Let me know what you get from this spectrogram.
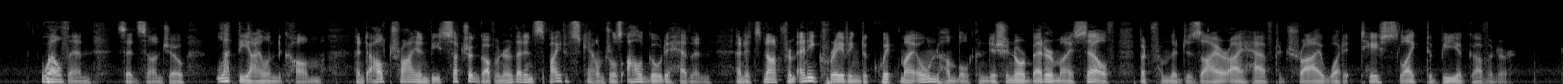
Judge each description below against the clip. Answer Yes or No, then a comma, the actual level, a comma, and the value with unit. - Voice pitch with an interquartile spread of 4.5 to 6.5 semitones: Yes, average, 4.9 semitones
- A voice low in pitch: Yes, very low, 90 Hz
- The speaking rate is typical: No, fast, 215 wpm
